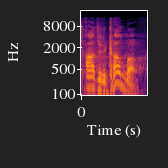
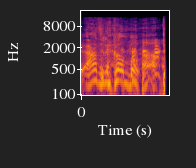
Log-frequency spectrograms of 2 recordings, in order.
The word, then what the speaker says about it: Antetokounmpo: The difference is that Darvin Ham is coaching LeBron James, and Doc Rivers is coaching Giannis Antetokounmpo. That's the difference. – You just butchered his name, brother. – Yeah. Whatever, Antetokounmpo. That's his name.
